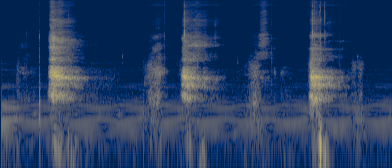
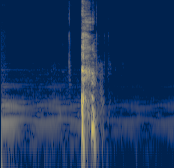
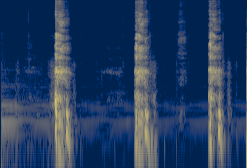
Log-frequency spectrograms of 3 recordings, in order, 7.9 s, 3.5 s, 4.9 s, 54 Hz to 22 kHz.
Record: {"exhalation_length": "7.9 s", "exhalation_amplitude": 17994, "exhalation_signal_mean_std_ratio": 0.36, "cough_length": "3.5 s", "cough_amplitude": 32766, "cough_signal_mean_std_ratio": 0.21, "three_cough_length": "4.9 s", "three_cough_amplitude": 32768, "three_cough_signal_mean_std_ratio": 0.31, "survey_phase": "beta (2021-08-13 to 2022-03-07)", "age": "45-64", "gender": "Female", "wearing_mask": "No", "symptom_none": true, "smoker_status": "Never smoked", "respiratory_condition_asthma": false, "respiratory_condition_other": false, "recruitment_source": "REACT", "submission_delay": "6 days", "covid_test_result": "Negative", "covid_test_method": "RT-qPCR", "influenza_a_test_result": "Negative", "influenza_b_test_result": "Negative"}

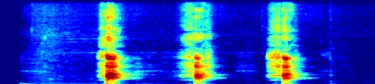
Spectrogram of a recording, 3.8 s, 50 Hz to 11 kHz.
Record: {"exhalation_length": "3.8 s", "exhalation_amplitude": 32768, "exhalation_signal_mean_std_ratio": 0.26, "survey_phase": "beta (2021-08-13 to 2022-03-07)", "age": "45-64", "gender": "Male", "wearing_mask": "No", "symptom_cough_any": true, "symptom_sore_throat": true, "smoker_status": "Ex-smoker", "respiratory_condition_asthma": false, "respiratory_condition_other": false, "recruitment_source": "REACT", "submission_delay": "14 days", "covid_test_result": "Negative", "covid_test_method": "RT-qPCR"}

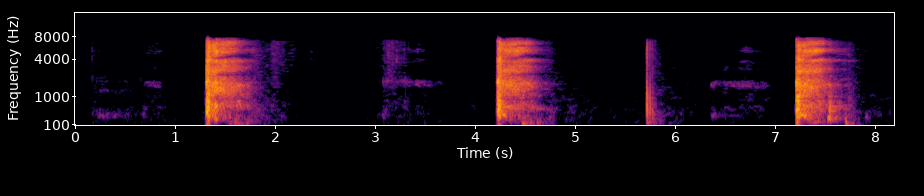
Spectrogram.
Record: {"three_cough_length": "8.2 s", "three_cough_amplitude": 32767, "three_cough_signal_mean_std_ratio": 0.24, "survey_phase": "beta (2021-08-13 to 2022-03-07)", "age": "45-64", "gender": "Female", "wearing_mask": "No", "symptom_new_continuous_cough": true, "symptom_shortness_of_breath": true, "symptom_onset": "3 days", "smoker_status": "Never smoked", "respiratory_condition_asthma": true, "respiratory_condition_other": false, "recruitment_source": "Test and Trace", "submission_delay": "2 days", "covid_test_result": "Positive", "covid_test_method": "ePCR"}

